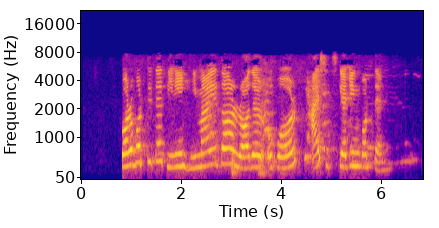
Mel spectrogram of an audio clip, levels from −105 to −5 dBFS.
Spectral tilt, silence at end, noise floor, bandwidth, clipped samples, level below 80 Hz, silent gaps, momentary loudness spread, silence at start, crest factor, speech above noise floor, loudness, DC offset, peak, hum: -2 dB/octave; 0.75 s; -78 dBFS; 8 kHz; under 0.1%; -70 dBFS; none; 8 LU; 0.8 s; 16 dB; 62 dB; -16 LUFS; under 0.1%; 0 dBFS; none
